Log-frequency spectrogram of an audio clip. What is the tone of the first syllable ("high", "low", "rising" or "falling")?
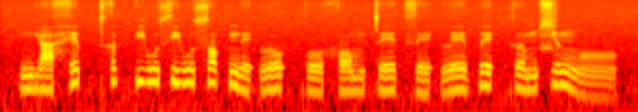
low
